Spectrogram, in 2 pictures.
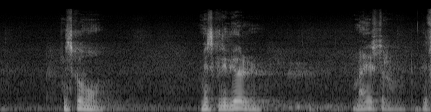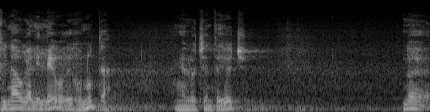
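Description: An elderly man speaks calmly into a microphone in short phrases, with pauses.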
